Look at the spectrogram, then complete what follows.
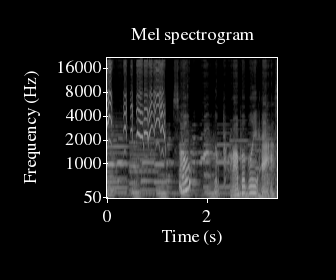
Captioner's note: mouse squeaking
